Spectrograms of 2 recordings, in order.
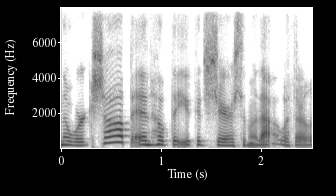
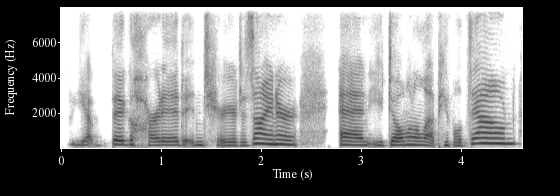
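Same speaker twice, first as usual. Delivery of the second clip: usual speaking voice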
